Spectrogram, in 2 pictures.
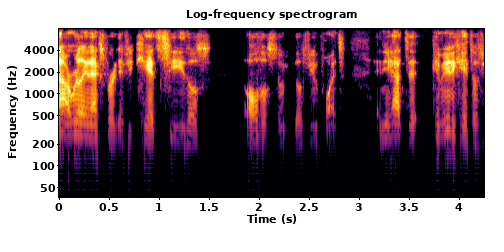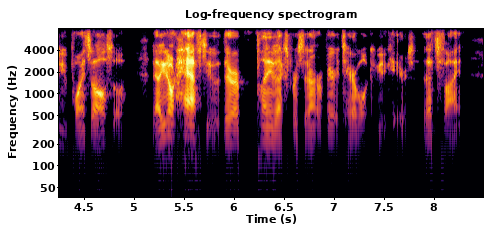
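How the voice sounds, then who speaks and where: Bright and sharp, the voice races at a very fast pace with big swings in loudness, in a dry, close sound with no echo. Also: man, medium pitch for a man. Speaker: scientist. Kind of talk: casual chat.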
